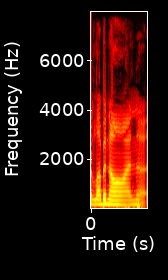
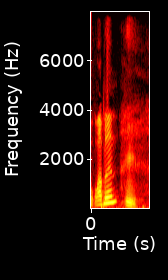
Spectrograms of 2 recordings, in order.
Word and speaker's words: Lebanon: Or Lebanon. The locals have I've been a little lazy with the pronunciation of it, so it's been turned into Lebanon.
